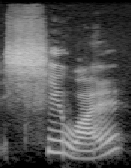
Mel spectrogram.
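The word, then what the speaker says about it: 시월: 26th is pronounced ishim since october is pronounced shiwar when you say october 21st you say shiwar please remember you are and shiva are differently pronounced unlike the other names of the month let's practice it together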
